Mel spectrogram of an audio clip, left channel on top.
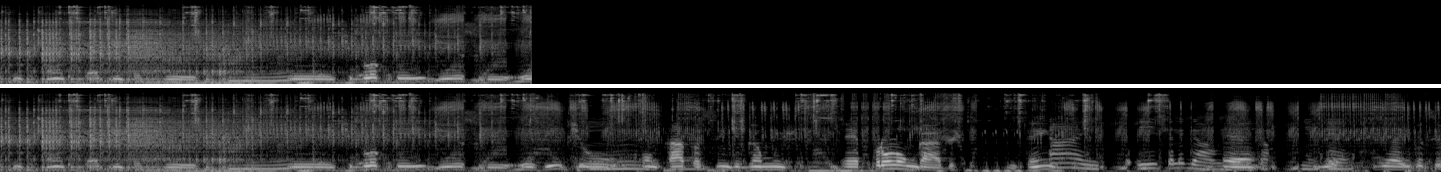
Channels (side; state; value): left; drops out; at 5.4 s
